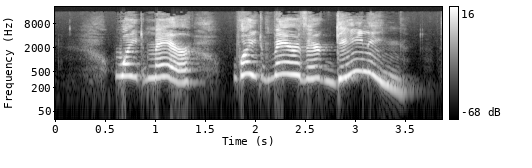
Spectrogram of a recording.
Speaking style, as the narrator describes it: Fifine gasped

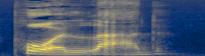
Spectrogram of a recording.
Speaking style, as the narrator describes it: rumbled the cutthroat

